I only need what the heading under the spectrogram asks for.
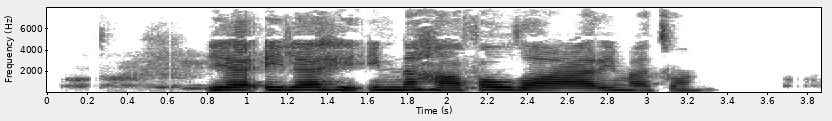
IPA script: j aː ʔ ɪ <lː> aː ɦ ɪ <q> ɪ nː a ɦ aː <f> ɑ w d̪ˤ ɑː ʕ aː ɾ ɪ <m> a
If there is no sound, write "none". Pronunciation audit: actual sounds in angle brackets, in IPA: l, ʔ, f, m

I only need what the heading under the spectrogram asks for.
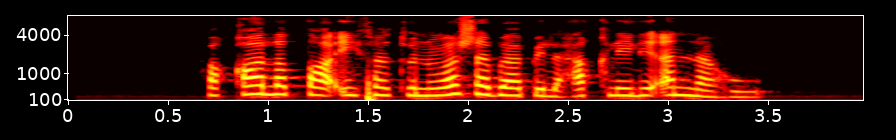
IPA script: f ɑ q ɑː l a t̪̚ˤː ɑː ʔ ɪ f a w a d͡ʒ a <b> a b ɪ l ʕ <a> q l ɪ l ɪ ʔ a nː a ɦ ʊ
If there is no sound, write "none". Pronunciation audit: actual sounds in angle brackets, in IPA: b, ɑ

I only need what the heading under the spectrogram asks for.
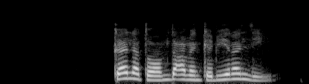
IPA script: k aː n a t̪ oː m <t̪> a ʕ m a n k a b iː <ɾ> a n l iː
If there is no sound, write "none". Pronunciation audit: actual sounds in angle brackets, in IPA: d̪, ɾ

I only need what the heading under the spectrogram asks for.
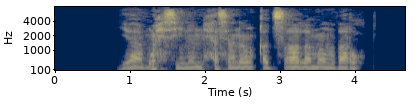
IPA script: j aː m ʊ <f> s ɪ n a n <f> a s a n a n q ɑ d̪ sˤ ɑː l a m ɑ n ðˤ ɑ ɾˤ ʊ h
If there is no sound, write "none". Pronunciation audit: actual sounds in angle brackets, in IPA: ħ, ħ

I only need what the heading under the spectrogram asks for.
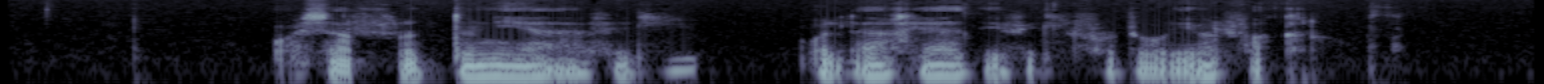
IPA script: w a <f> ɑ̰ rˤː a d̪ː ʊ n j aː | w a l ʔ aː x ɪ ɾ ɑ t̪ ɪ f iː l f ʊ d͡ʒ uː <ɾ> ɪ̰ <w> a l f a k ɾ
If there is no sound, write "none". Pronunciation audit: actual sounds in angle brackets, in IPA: ʃ, ɾ, w

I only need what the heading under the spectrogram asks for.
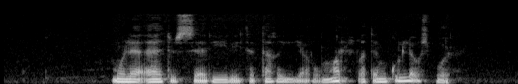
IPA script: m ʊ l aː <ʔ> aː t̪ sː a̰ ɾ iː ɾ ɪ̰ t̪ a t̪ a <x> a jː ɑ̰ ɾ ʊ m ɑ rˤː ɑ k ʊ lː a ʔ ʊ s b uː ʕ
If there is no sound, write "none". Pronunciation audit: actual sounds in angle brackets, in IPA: ʔ, ɣ

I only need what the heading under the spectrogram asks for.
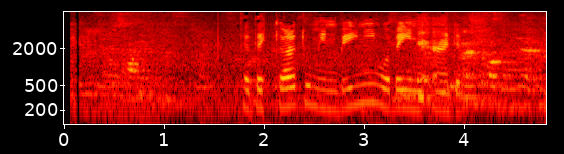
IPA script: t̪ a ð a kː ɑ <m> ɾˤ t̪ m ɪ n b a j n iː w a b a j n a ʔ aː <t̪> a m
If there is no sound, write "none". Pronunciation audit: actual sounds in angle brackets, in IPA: none, d̪

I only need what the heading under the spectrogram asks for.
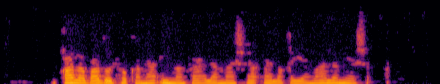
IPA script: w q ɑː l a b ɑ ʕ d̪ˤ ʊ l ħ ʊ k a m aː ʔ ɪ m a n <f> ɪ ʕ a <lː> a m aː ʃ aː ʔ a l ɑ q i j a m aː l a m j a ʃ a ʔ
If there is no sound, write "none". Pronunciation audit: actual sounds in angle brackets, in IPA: f, l

